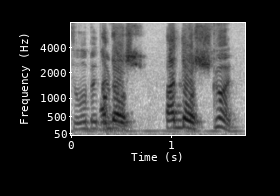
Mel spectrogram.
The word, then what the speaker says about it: kadosh: Kadosh. Good. Kadosh, right?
